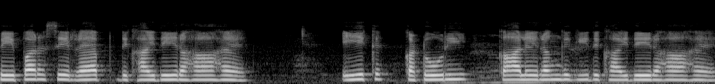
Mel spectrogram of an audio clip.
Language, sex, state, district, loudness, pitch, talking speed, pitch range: Hindi, female, Goa, North and South Goa, -16 LUFS, 215 Hz, 135 wpm, 210-220 Hz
